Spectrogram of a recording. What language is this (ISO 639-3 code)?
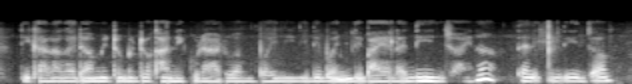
nep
